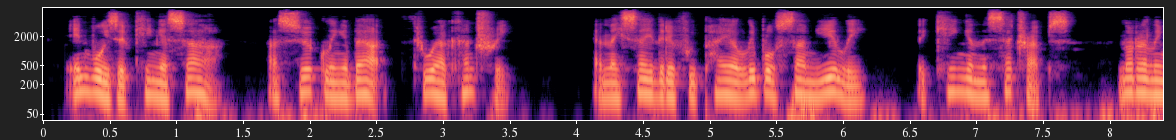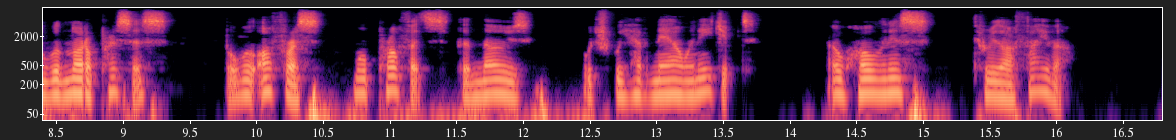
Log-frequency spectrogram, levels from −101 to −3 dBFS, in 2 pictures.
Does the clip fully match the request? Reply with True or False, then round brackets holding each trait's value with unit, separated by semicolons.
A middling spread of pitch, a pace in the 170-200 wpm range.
True (3.2 semitones; 180 wpm)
